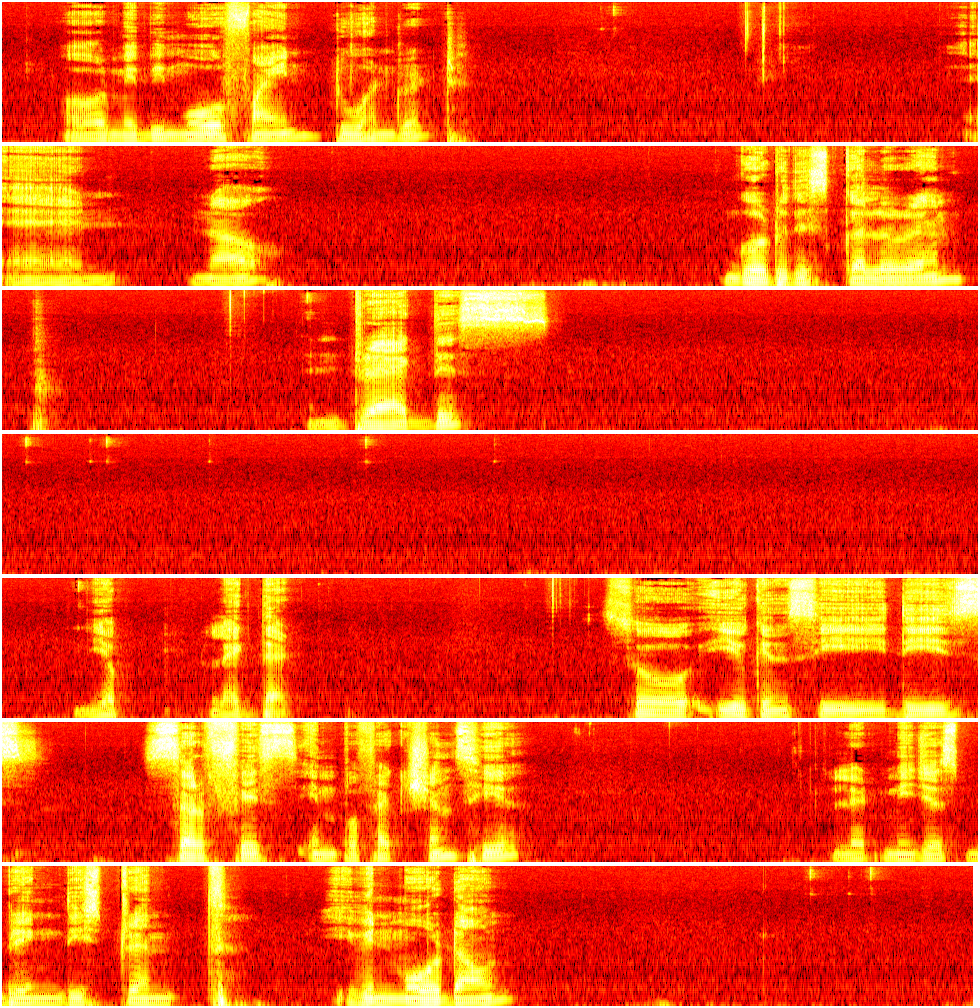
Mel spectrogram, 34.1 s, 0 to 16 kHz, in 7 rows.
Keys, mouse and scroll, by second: 1.0 KP_0, 3.0 click, 3.6-4.1 scroll up 3, 4.1 middle click, 4.9-5.3 scroll up 1, 5.3 shift+middle click, 5.9 scroll down 1, 6.1-7.5 middle drag, 7.5-8.1 scroll up 5, 8.1-9.7 middle drag, 9.7-20.4 drag, 20.4-22.4 middle drag, 22.4-23.0 scroll up 1, 23.0-29.4 middle drag, 29.4-32.4 drag, 33.5-34.1 drag.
